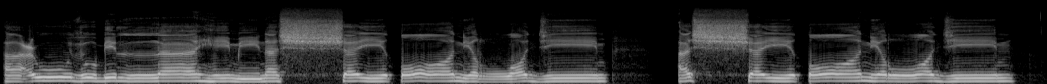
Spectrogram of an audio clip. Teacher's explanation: shinnya itu ditahan lagi karena shin dalam kondisi bertasydid, kemudian dia memiliki sifat tafasyi, jadi ditahan.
